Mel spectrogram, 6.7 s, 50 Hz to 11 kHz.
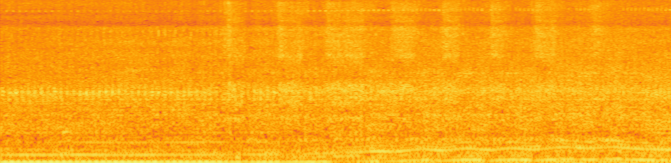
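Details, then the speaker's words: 1976 BMW 2002 (automatic), first start in years after restoration, no coolant in it: rough fast idle, pitch climbing and wandering instead of settling; owner suspects many vacuum leaks cause the high idle. "Sounds good. Lots of vacuum leaks everywhere you look, so that's why it's running so high."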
